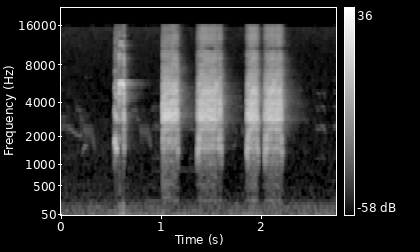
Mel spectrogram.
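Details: Black francolin giving a loud, harsh, buzzy call: a short clipped note followed by four rasping, broad-band notes in quick succession, with nothing else heard.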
